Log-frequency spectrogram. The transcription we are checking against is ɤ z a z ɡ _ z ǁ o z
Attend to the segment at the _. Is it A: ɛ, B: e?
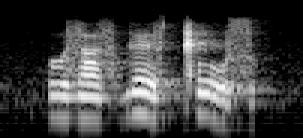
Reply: A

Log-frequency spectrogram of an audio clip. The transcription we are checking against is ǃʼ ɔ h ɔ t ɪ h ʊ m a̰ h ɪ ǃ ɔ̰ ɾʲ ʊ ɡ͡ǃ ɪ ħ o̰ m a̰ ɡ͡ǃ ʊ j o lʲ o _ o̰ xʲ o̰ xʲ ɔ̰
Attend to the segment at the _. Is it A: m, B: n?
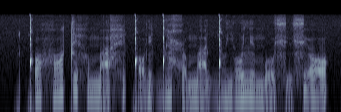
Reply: A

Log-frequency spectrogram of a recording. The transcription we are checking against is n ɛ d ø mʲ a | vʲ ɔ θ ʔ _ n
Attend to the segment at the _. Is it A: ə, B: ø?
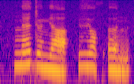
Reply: A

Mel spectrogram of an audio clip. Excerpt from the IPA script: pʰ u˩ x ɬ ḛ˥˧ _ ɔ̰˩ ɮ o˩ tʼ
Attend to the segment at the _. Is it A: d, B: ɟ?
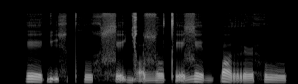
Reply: B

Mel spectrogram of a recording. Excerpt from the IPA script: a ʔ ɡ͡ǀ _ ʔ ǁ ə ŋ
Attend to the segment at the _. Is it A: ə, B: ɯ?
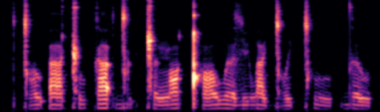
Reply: B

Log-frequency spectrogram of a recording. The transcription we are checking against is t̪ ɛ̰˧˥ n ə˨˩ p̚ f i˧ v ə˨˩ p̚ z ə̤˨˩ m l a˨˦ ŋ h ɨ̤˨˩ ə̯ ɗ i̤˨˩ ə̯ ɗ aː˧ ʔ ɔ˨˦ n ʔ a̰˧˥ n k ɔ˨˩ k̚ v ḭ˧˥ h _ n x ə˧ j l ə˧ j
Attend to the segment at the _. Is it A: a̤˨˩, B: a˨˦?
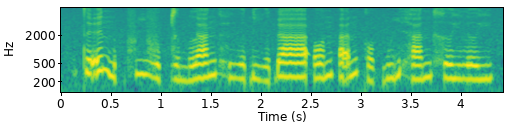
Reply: B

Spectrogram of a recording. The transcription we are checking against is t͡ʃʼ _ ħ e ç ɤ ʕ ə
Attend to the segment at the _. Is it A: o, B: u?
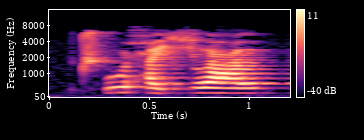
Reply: B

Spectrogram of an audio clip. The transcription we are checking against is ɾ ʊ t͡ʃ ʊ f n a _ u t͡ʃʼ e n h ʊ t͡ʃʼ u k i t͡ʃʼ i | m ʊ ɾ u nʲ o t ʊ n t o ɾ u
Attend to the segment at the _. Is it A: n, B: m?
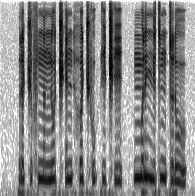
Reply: A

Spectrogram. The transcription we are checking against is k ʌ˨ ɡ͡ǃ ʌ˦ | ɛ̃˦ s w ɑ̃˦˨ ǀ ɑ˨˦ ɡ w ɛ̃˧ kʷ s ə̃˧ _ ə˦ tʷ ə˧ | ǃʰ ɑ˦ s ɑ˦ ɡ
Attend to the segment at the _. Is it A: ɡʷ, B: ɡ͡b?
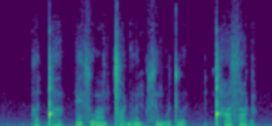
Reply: A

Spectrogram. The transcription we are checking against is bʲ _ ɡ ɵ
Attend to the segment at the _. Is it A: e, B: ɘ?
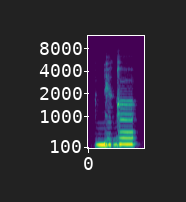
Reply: B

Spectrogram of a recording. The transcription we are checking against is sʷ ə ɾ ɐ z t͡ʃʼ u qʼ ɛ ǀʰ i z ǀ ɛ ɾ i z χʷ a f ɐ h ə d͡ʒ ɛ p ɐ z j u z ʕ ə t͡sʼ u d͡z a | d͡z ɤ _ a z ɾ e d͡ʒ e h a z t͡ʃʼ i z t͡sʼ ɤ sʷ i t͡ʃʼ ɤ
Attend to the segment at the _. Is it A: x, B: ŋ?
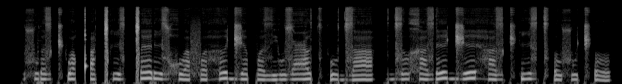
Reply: A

